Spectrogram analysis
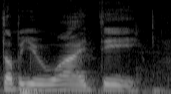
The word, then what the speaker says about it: Lwyd: you want to confirm this, but it's I'll pronounce this wrong, but the tradition of Mari Lwyd. It's Lwyd.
